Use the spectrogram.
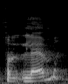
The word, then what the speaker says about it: phlegm: How do you say this? Phlegm? Is it phlegm? Out of my mouth. Why is it spelled like that? Why is there a G?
